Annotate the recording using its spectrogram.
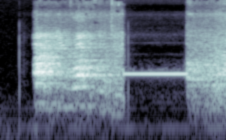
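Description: Sound of an Instagram video starting to play on the phone: voices, broken a second in by a steady single-pitch beep of just over half a second that blanks out all other sound, like a censor bleep, before the voices return.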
